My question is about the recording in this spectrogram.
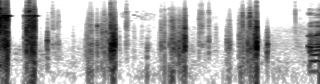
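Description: Claw hammer driving a round-headed nail through the tin roof sheeting into the wooden roof frame. Two hard strikes with a short metallic ring come at the start, then lighter knocks and taps.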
